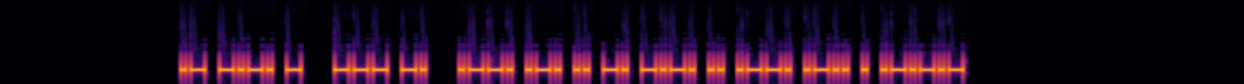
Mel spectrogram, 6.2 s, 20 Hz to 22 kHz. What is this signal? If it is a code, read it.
Morse code, heard as a keyed tone, about 50 wpm, 700 Hz. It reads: ACT ON PRINCIPLE.
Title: Sentences from Top 1400 Words 50wpm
